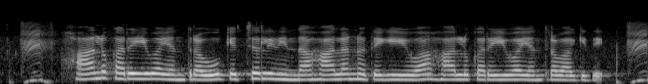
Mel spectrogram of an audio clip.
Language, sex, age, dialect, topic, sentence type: Kannada, female, 18-24, Coastal/Dakshin, agriculture, statement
